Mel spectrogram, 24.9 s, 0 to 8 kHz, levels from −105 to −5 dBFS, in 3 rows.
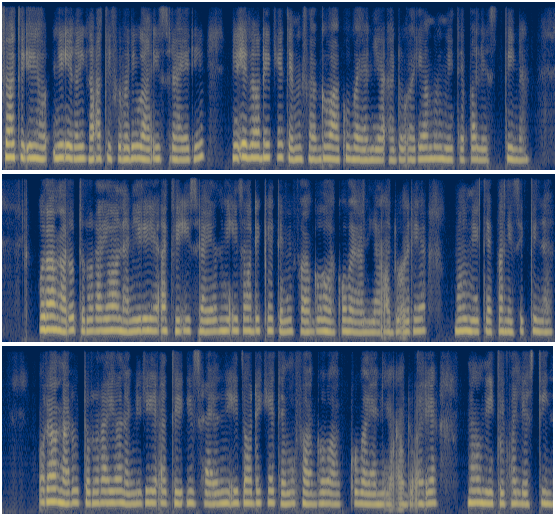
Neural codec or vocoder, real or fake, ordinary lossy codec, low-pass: codec, 16 kHz, 1 kbps, FreqCodec, smaller model; fake; none; 7.2 kHz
